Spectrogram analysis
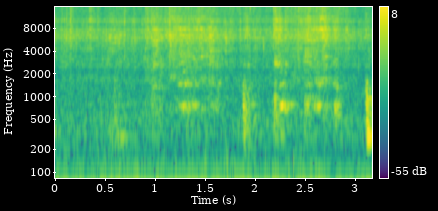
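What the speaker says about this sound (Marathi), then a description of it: "कांदाही घालून घेऊया आणि हे परतून घेऊया" Onion sautéed in a pan crackles with a continuous, close sizzle while a spoon stirs it, producing a few soft scraping strokes.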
